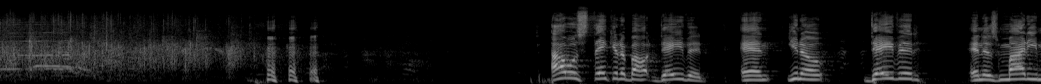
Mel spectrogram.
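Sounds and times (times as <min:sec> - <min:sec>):
audience clapping: 0:00.0 - 0:03.1
laughter: 0:02.5 - 0:04.6, 0:08.2 - 0:08.8
speech: 0:02.7 - 0:03.3, 0:05.5 - 0:10.4.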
